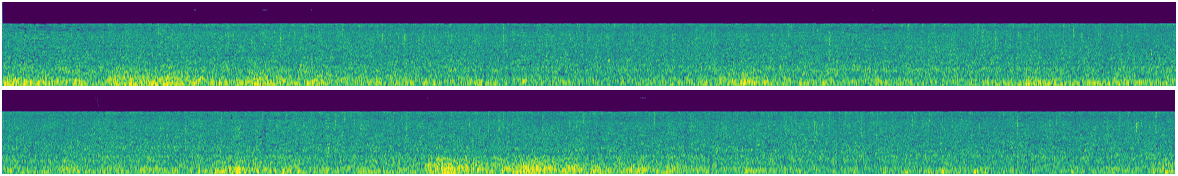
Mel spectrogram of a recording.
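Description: Steady rain falling, with low rolls of thunder now and then; the clearest comes about two-thirds of the way through.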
